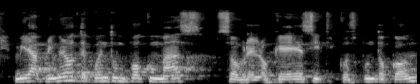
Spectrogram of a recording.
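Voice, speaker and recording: A man talks in a plain, everyday voice at a fairly slow pace and medium pitch. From Mexico, Teziutlán, Puebla. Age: 20s. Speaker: lime grower and marketer. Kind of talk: interview.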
